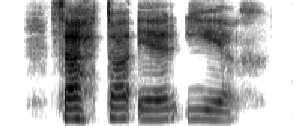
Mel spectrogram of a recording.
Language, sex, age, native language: Icelandic, male, 6, Icelandic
